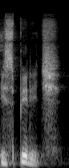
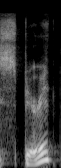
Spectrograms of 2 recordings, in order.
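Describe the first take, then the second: First: It is said with a Brazilian Portuguese pronunciation. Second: It is said with an English pronunciation. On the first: "with the Brazilian Portuguese accent, ... I would say spirit" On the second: "I wouldn't say spirit"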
